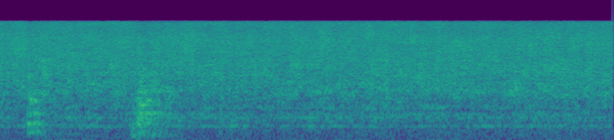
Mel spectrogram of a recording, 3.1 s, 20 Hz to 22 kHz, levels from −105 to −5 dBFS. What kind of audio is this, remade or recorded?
remade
